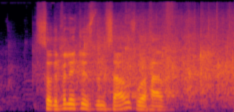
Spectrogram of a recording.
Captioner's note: applause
